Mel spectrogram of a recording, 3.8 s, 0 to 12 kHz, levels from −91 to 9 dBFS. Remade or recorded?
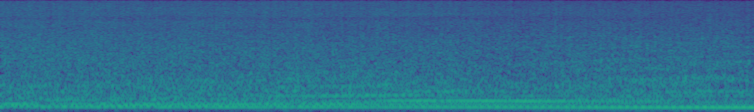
recorded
